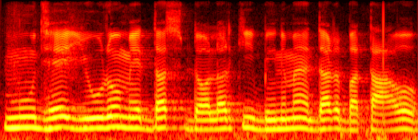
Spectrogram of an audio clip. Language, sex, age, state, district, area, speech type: Hindi, male, 18-30, Bihar, Samastipur, rural, read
